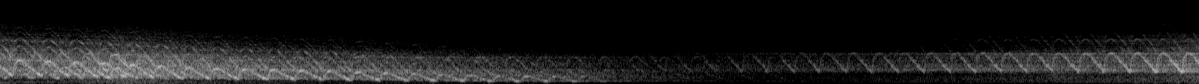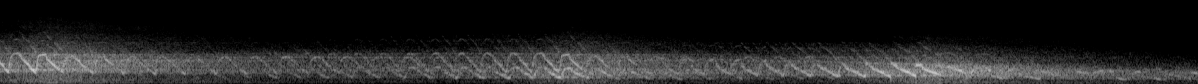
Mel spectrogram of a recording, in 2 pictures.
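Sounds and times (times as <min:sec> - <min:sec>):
police siren yelp: 0:07.4 - 0:23.9.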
